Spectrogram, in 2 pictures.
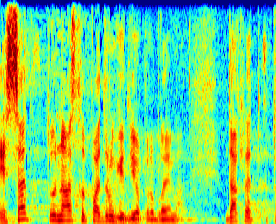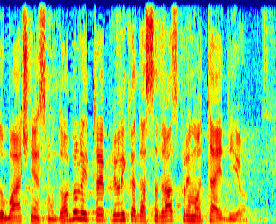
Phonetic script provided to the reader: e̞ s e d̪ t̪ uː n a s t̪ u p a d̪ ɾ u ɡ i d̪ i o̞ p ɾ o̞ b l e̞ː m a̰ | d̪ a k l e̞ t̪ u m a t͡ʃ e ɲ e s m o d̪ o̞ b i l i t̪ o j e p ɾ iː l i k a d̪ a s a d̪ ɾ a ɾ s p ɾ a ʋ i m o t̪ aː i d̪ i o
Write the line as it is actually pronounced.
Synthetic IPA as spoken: e̞ s a d̪ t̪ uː n a s t̪ u p a d̪ ɾ u ɡ i d̪ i o̞ p ɾ o̞ b l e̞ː m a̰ | d̪ a k l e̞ t̪ u m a t͡ʃ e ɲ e s m o d̪ o̞ b i l i t̪ o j e p ɾ iː l i k a d̪ a s a d̪ ɾ a s p ɾ a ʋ i m o t̪ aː j d̪ i o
